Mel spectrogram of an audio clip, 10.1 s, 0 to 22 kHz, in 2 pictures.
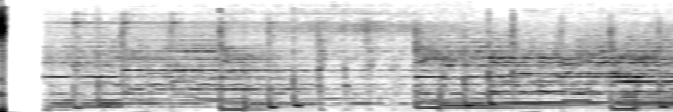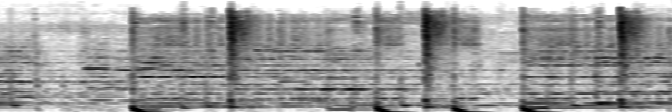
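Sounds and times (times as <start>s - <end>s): electronic music: 0.0s - 10.0s
deep kick drums: 6.1s - 6.4s, 7.9s - 9.3s.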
